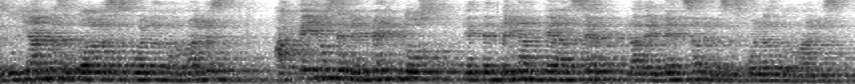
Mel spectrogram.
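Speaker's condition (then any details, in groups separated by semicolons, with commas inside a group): No condition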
